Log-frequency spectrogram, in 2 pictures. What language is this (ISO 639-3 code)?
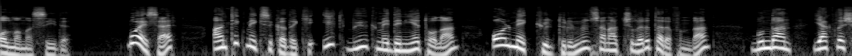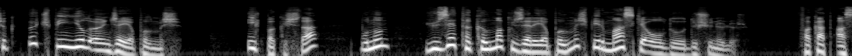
tur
